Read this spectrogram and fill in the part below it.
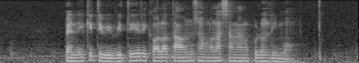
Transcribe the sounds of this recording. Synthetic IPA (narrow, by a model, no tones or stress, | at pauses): b̥ɛ̤nikid̪̥i̤wiwit̪iɾikɔlɔt̪aʊnsɔŋɔlasaŋaŋpulʊhlimɔ̰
